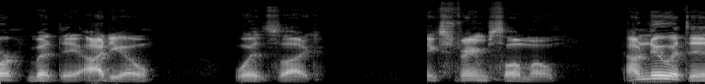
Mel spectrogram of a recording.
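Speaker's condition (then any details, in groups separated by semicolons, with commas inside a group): Traumatic brain injury; sounds drunk when speaking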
